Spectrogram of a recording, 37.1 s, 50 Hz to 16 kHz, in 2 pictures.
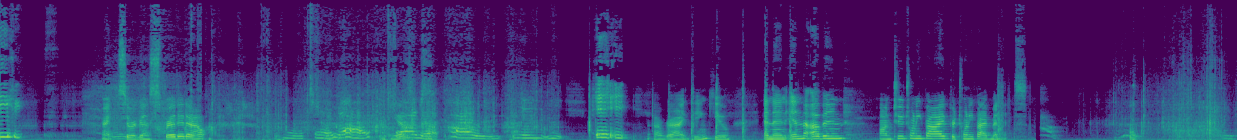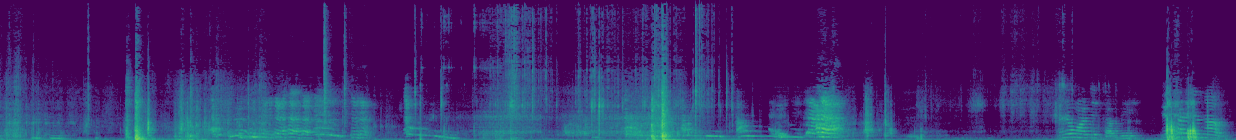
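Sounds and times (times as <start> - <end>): salt poured through funnel: 25.7 - 28.4.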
